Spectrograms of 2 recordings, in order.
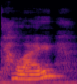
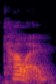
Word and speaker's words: Calais: and calais is um don't try and say kalei it's calais so warwick is chancellor and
